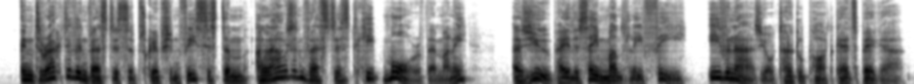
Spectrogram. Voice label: Investment AD VO; Guardian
